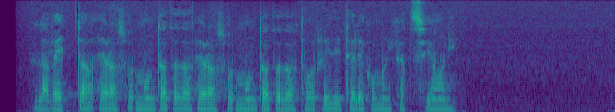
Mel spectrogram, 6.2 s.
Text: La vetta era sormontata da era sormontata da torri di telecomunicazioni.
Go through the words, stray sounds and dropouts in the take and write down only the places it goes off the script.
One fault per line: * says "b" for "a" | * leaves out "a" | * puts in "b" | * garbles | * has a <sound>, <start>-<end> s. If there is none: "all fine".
all fine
